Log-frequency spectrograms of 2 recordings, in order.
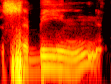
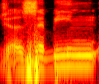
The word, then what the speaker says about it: Sabine: now this is Led people uh like George Sabine to ask Sabine is written sa a b I ne e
